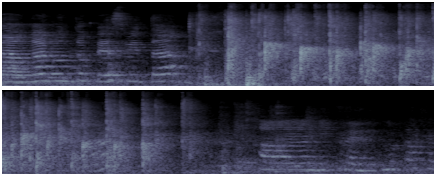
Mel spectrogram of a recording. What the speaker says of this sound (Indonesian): Tepuk tangan untuk Deswita.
